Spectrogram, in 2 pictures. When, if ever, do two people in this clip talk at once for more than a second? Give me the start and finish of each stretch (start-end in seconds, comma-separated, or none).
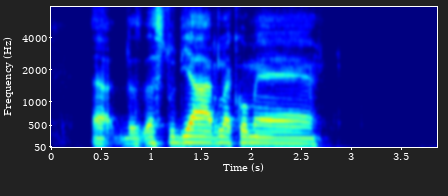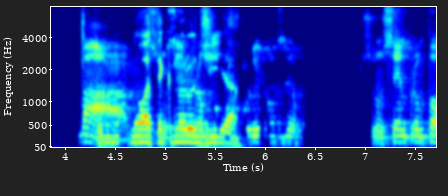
4.3-5.7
